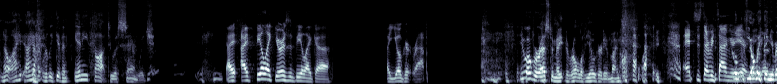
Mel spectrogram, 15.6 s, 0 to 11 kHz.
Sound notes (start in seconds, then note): 9.6 laughs; 12.3 laughter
